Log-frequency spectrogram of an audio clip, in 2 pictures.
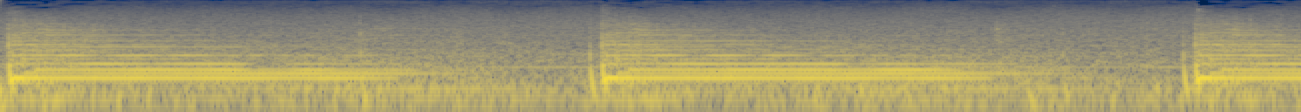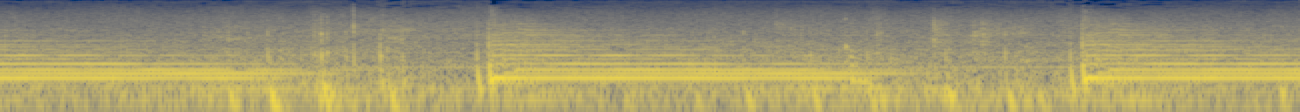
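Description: Single strummed guitar chords, one every three seconds, each struck sharply and left to ring for about two seconds: the guitar strums that stand in for the twelve New Year's midnight chimes (campanadas) on Andalusian radio, counting down the strokes of midnight.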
